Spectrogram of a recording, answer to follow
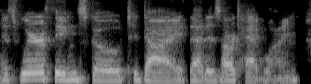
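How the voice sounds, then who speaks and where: A woman with a normal speaking voice delivers her words at a moderate pace, her pitch varying in an ordinary way. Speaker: college radio host. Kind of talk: casual chat.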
